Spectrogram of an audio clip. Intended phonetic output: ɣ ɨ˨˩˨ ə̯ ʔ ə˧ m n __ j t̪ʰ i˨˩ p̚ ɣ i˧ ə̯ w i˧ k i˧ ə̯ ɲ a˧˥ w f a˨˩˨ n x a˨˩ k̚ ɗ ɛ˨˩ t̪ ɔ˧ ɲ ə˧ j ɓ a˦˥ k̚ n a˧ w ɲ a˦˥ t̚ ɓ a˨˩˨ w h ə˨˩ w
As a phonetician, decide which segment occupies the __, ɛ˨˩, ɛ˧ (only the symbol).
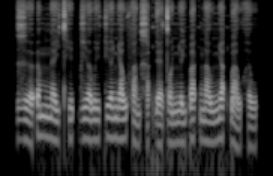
ɛ˨˩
